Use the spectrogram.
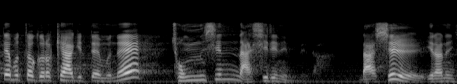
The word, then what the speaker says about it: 나실: 나실이라는 히브리 단어 말이거든요. 발음이 그래요. 나실이에요.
